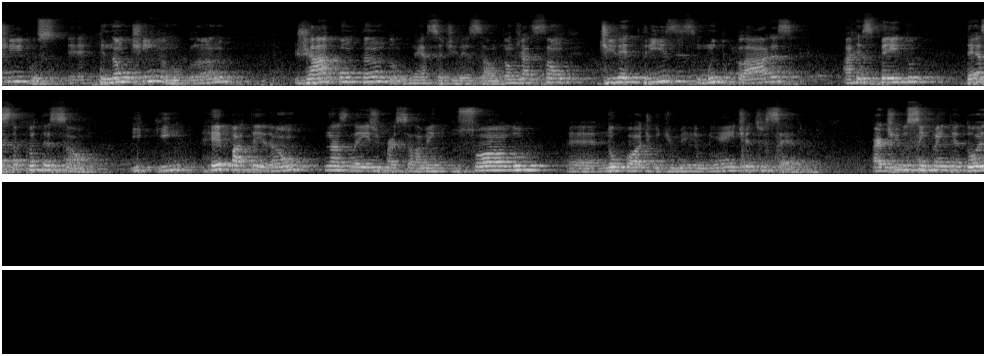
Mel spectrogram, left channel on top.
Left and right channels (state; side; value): silent; right; digital silence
